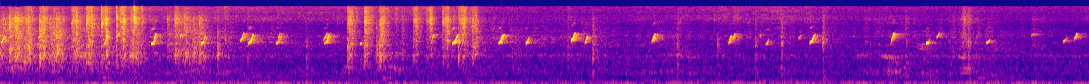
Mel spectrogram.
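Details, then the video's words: Grey junglefowl (Gallus sonneratii) chicks give short, high peeps, about two a second, over a low steady hum, with a few rustling bursts early on. "Suara anak ayam liar \ Grey junglefowl (Gallus sonneratii)chicks"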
